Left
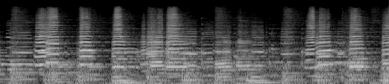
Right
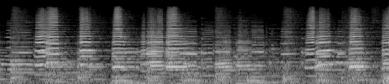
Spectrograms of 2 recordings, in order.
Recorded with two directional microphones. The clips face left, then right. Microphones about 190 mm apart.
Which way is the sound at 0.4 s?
35° right (ahead or behind).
